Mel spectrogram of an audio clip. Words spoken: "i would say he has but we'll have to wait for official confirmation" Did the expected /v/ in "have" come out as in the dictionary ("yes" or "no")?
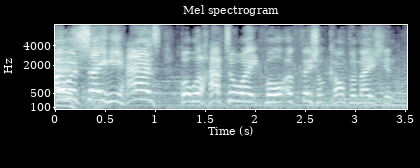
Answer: no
